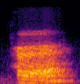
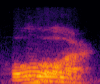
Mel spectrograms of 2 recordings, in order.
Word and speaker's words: poor: Because this is a word, purr. No, no, that's no. That's the sound that a cat makes, or any cat-like creature. Purr. Purr. Poor.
